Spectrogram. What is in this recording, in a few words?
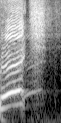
"bitch", male; Voice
